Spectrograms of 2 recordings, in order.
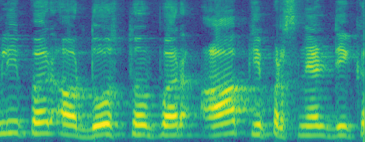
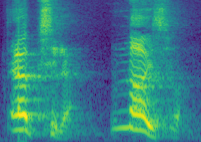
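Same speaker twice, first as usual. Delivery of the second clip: much higher, excited praise; impressed friend; 8 semitones higher than usual. Retold or imitated. A friend praises the new car in a much higher, excited voice. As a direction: gush over the new car. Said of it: "یہ کہے".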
